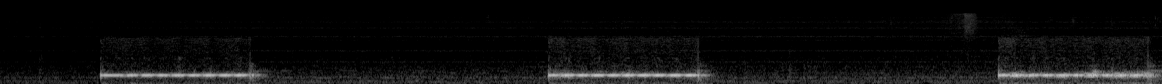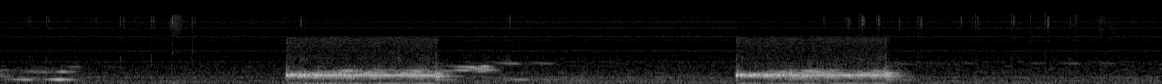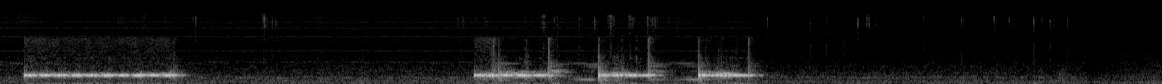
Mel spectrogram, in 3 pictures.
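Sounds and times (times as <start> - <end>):
telephone line ringback tone: 1.0 - 2.7, 5.5 - 7.1, 10.0 - 12.4, 14.5 - 17.2, 19.0 - 20.7, 23.4 - 25.2, 28.0 - 30.9.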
